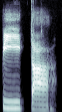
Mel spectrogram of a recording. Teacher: this sound is made by closing your lips and then letting the air that has built up behind that closure Escape when you suddenly open them and that creates a popping noise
